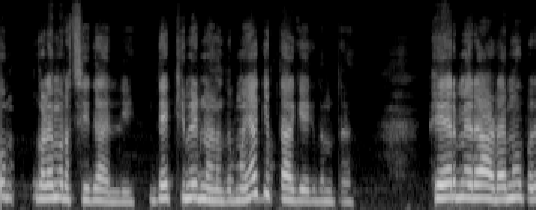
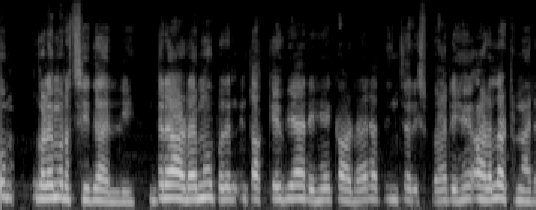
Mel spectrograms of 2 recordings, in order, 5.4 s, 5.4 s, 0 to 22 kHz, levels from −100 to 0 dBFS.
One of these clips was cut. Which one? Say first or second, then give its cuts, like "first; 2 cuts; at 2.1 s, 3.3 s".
second; 1 cut; at 1.6 s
